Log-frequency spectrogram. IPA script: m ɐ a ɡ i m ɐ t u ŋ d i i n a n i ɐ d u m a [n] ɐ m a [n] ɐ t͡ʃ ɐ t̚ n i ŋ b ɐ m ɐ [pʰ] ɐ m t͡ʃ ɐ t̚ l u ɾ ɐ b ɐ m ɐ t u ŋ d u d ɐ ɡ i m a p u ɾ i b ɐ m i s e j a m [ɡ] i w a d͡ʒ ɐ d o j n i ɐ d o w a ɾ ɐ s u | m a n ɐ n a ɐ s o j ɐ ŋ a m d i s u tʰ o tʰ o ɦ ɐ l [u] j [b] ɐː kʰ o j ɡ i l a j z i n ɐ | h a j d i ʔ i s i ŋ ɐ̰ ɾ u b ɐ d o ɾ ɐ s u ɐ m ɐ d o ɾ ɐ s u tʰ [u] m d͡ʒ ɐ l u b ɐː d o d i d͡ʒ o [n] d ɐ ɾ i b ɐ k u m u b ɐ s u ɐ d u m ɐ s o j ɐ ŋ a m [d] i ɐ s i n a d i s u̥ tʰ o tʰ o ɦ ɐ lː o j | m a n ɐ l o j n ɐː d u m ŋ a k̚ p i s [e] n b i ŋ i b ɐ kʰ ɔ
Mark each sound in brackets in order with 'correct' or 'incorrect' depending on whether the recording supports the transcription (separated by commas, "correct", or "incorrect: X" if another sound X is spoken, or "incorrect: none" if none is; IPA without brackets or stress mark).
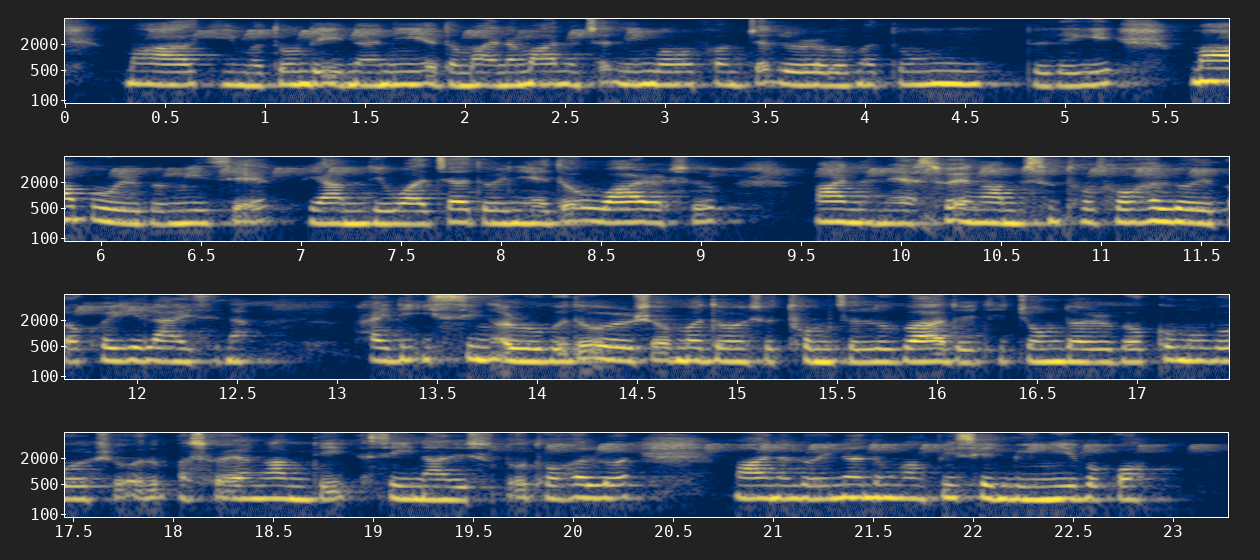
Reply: correct, correct, correct, incorrect: d, incorrect: o, correct, incorrect: o, incorrect: ŋ, correct, correct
